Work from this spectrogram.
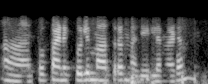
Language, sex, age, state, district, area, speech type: Malayalam, female, 18-30, Kerala, Idukki, rural, conversation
